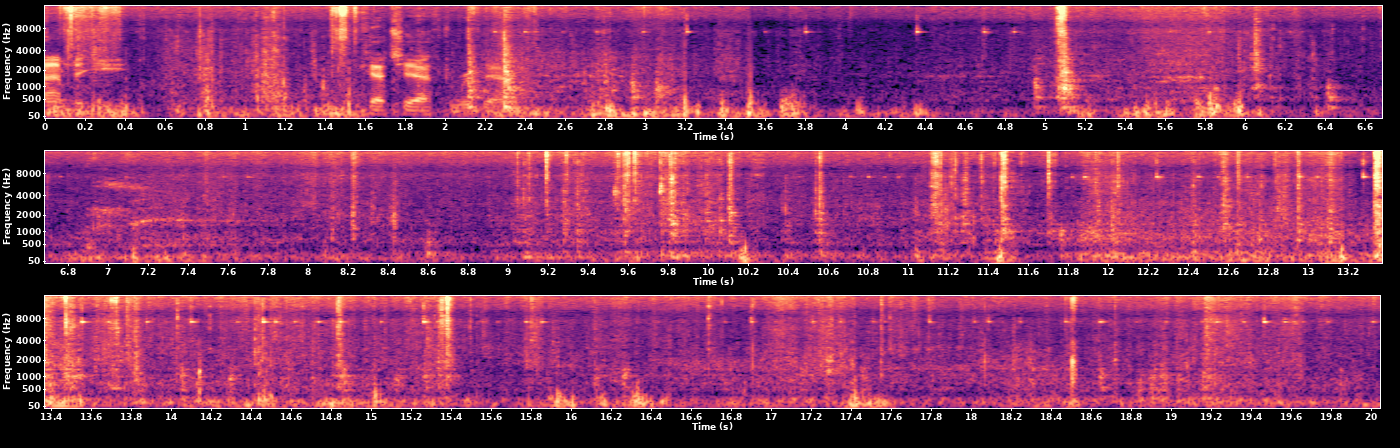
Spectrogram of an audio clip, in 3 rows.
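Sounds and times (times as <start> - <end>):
wind buffeting: 0.0 - 20.0
knocks and clicks: 0.1 - 4.1, 8.6 - 19.6.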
